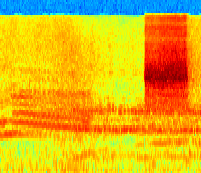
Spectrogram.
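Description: Anime soundtrack playing at a lower level: a long, high, thin tone that slowly falls in pitch, joined by a short burst of hiss about a second and a half in.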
